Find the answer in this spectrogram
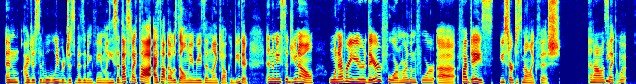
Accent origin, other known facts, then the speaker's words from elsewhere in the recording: Austin, Texas, United States; "Sir, sir, I'm from Austin, and do you know that somebody could have a seizure from what you're doing?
